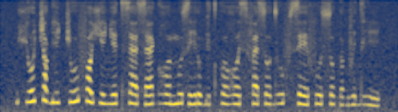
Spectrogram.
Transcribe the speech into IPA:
çocɒɡi cufɒçe ʎetsæ sæɡʁʷemu siɾuɡetko ʁʷisfæsodʱuf sefu soɡɾɒɡvi dʱi

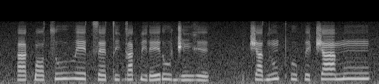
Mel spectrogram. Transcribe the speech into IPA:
a˨k͡pɔ˨ t͡suː˦βe˦˨ t͡sɛ˨ ti˨˦ɡa˦k͡pi˨ ɾeː˦ɾuː˨d͡ʒĩ˨ɣɪ˨ | t͡ʃa˨dũ˦ pʰu˨pɪ˨t͡ʃaː˦ mũ˦

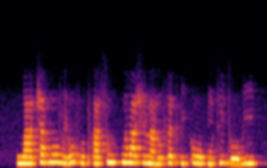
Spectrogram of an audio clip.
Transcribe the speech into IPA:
waː˨t͡ʃa˦boː˦vɪ˨ ɾo˦fʊ˨pʰa˨ suː˦ kʷɛ˦βa˦ ʃɪ˦lã˨lʊ˨ fɛ˦pʰi˨ koː˦˨pũ˨t͡si˦ doː˨ βi˦

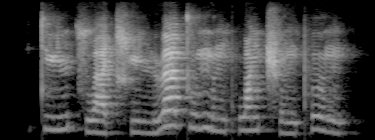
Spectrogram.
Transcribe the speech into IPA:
t̪y˨˦n t͡swä˨˦t͡ɕʰy˨˩n ɻä˦t̪u˨˦n̪ʊ˨˩ŋpʰwɑ˦ŋ ʈ͡ʂʰʊ˨˩ŋpʰʊ˥˨ŋ

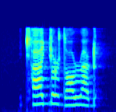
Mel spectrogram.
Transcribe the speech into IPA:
cʰa ɟɔɭdɒɹaɖ

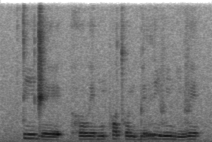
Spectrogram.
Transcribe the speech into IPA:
tiː˦d͡ʒeː˨ | ho˨βe˨bũ˨pʰɔ˦ tʰo˨nɡ͡bɪ˨ri˦˨ vĩ˦bĩ˨ ve˦

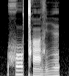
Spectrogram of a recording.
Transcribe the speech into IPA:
xo˦ǀʰã˨z i˧e̯

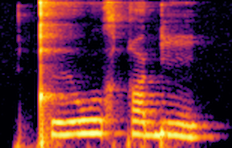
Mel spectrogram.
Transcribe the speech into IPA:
ǃʰɨːwuxqʉ ɠi

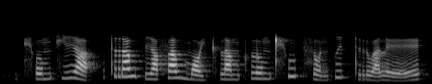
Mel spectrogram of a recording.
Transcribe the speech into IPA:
t͡ɕʰo˦˥mt͡ɕi˥˩a̯ | tra˥˩w ʔi˧a̯fa˥˩wmɔː˨˩jkʰla˧m kʰlo˧mt͡ɕʰu˥˩ʔso˩˦npi˦˥ʔ tru˩˦a̯leː˩˦

